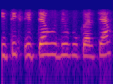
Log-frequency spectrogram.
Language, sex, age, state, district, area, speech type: Marathi, female, 18-30, Maharashtra, Amravati, rural, conversation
